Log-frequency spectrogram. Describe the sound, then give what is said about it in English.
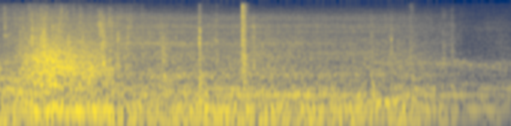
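An ATV pulls up outside a motel: a steady motor rumble and hum with a few faint clicks, easing slightly and quieting near the end. “The ATV draws up outside the motel.”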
